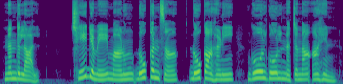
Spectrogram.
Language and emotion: Sindhi, neutral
